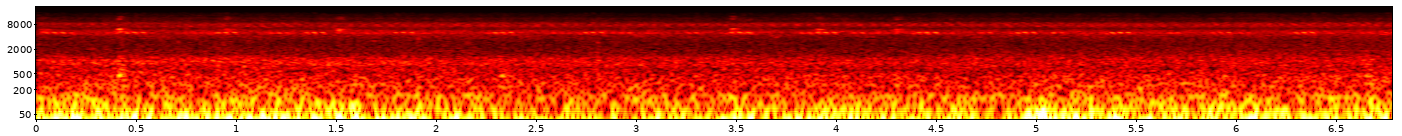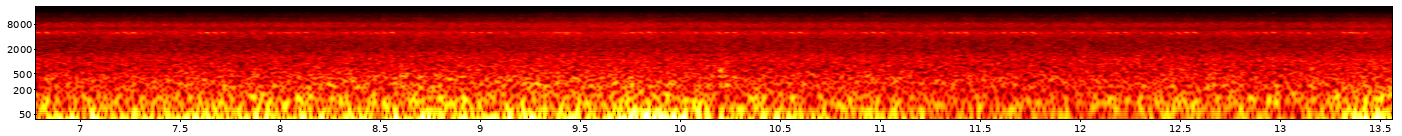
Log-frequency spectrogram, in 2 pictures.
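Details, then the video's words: Crickets chirping steadily outdoors, a thin high pulsing trill running through the whole recording beneath a heavy, constant roar of wind. "Crickets & Wind"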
